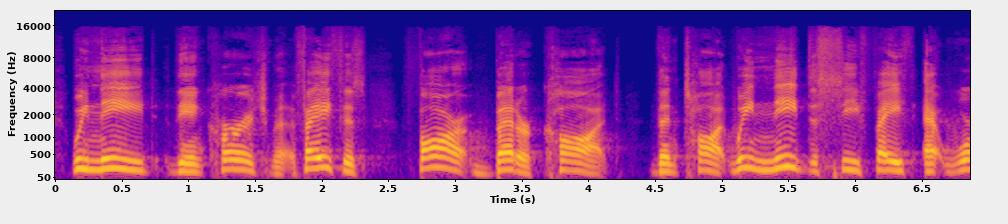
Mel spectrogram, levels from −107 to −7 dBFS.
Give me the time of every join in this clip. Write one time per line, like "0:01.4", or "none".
none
